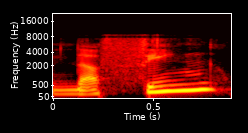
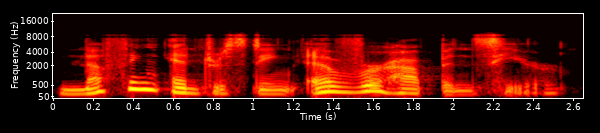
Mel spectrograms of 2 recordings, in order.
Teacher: You can say nothing with an ing, the back of your tongue going high for ing, or nothing, the front of your tongue coming up for the in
